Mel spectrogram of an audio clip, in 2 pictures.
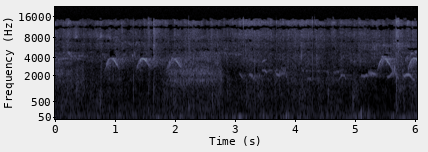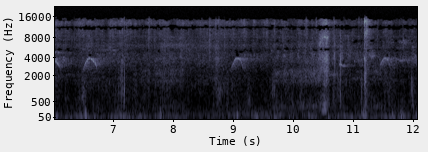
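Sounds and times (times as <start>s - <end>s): footsteps in grass: 0.0s - 12.0s
songbird whistling: 3.0s - 7.2s.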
